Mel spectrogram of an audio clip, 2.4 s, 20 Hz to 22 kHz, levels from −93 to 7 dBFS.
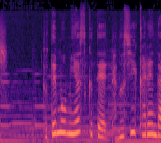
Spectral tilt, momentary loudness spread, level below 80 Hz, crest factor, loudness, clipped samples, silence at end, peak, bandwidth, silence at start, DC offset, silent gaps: -4.5 dB/octave; 18 LU; -48 dBFS; 16 dB; -24 LUFS; under 0.1%; 0 s; -10 dBFS; 18.5 kHz; 0 s; under 0.1%; none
